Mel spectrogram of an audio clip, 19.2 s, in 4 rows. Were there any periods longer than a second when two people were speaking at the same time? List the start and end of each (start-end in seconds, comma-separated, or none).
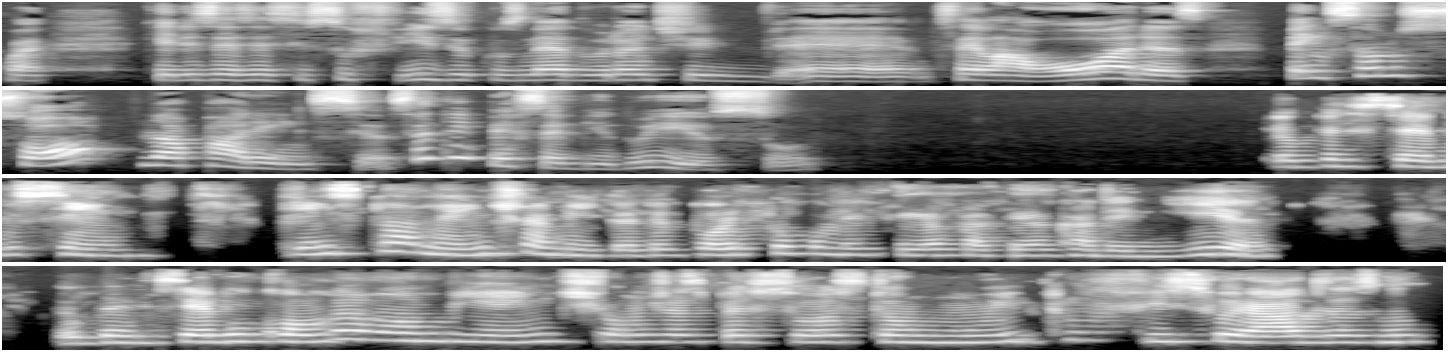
none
